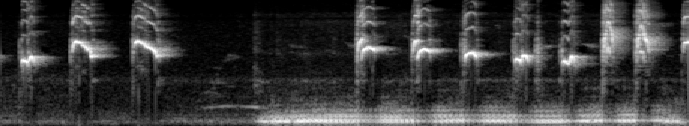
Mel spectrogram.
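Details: Three loud downslurred whistles from a green leafbird, then a series of bright falling whistles over a steady low rumbling hum. The song is played to excite a young bird into singing.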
